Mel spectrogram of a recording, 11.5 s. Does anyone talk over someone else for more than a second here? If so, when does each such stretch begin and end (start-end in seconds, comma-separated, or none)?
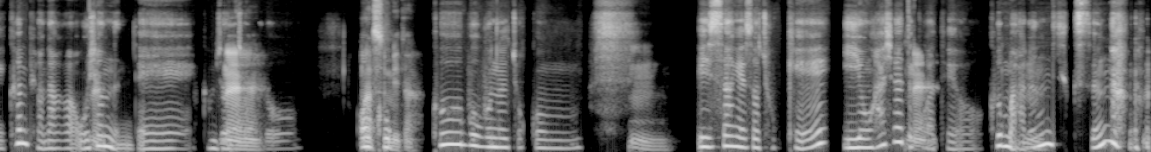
none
